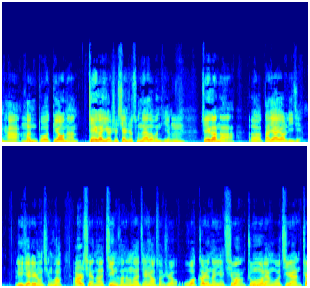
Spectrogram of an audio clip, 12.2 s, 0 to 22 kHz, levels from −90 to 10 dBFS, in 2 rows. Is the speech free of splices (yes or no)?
yes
